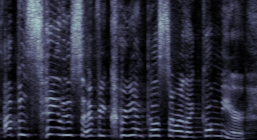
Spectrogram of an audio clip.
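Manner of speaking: high, fast retold alarm; hurried, high-pitched realization; mock dismay. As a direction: imitate a mortified chef in a rush. Retold chef's embarrassed realization.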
